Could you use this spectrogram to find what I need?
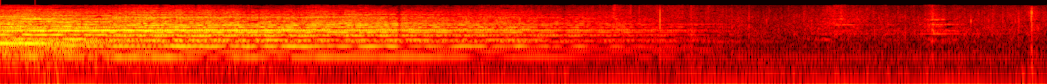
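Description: Bacon and eggs frying in a pan give a loud, steady sizzling hiss that fades over about three seconds, leaving faint scattered crackles and pops.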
